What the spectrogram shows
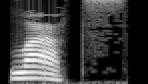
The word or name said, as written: lats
